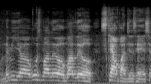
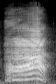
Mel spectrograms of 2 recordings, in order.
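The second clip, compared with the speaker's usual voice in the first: frustrated shout; 7 semitones higher, 18 dB louder than usual. Real, not acted. Frustrated outburst at trade.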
